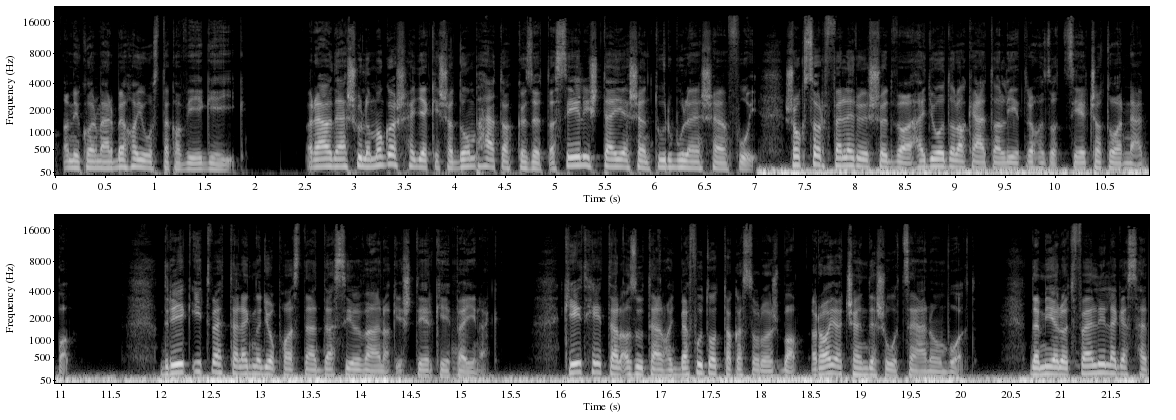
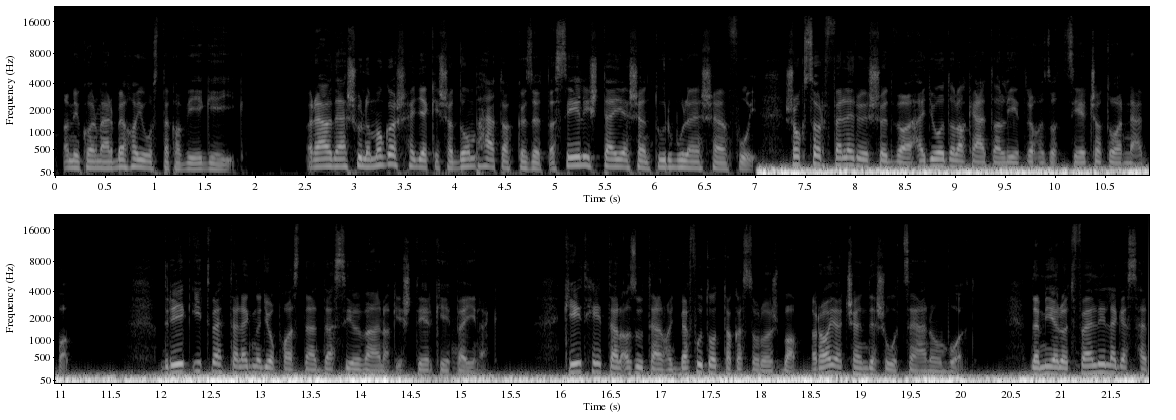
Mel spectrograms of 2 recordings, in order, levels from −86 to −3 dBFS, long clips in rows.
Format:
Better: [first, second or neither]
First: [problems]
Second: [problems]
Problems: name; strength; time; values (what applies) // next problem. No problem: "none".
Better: first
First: low rumble; faint; from 7 s on; 25 dB below the speech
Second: low rumble; loud; from 7 s on; 6 dB below the speech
